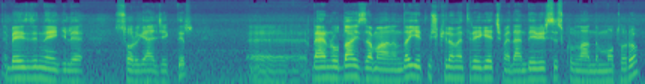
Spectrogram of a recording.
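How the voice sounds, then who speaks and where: A man's voice: mid-range voice, sharp tone, a little hiss or hum. A man giving a casual, unscripted motorcycle review from inside a helmet, explaining things a little hesitantly. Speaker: motovlogger reviewing his motorcycle.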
